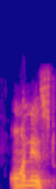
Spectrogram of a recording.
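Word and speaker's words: honest: ऑनेस्ट, ऑनेस्ट का H silent है, ओ है, ऑनेस्ट ओ आई में।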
